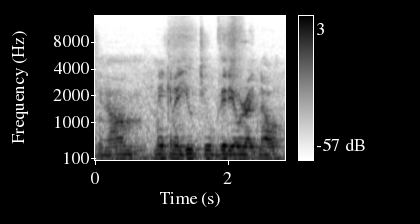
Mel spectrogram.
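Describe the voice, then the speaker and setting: A Jamaican vlogger with a fairly low, monotone voice talks at a moderate pace, addressing the camera casually from a workplace under renovation. He rambles loosely through preachy self-motivation, and the echoey room has faint ambience and a noisy background.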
